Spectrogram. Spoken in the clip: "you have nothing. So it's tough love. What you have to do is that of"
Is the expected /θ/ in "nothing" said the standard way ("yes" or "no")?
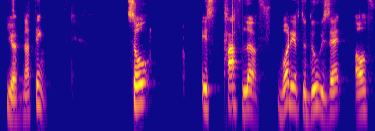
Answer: no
